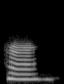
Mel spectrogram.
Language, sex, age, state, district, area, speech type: Bengali, female, 30-45, West Bengal, Dakshin Dinajpur, rural, conversation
